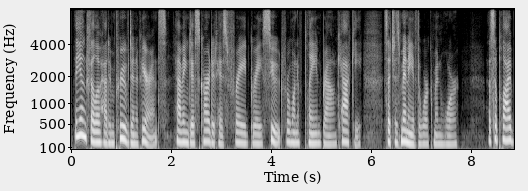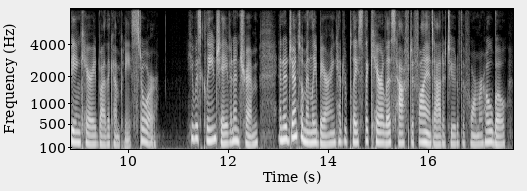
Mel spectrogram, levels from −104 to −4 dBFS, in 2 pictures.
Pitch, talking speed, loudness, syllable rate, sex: 170 Hz, 185 wpm, -20 LUFS, 5.7 syllables/s, female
